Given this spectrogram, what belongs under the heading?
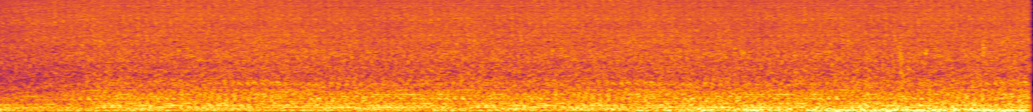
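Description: Aircraft engines drone during takeoff in a combat flight game, a loud, continuous propeller roar that holds steady and builds slightly toward the end, with no talking.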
